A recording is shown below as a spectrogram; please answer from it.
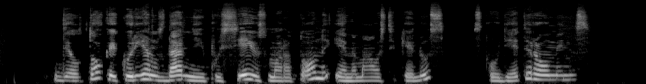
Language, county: Lithuanian, Vilnius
